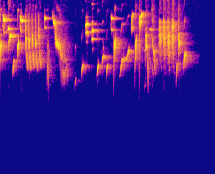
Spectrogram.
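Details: Competition-standard song of the goldfinch subspecies Carduelis carduelis balcanica for training: high rippling trills and liquid twittering notes, a short dip near the middle, then the phrase ends after about four seconds.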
